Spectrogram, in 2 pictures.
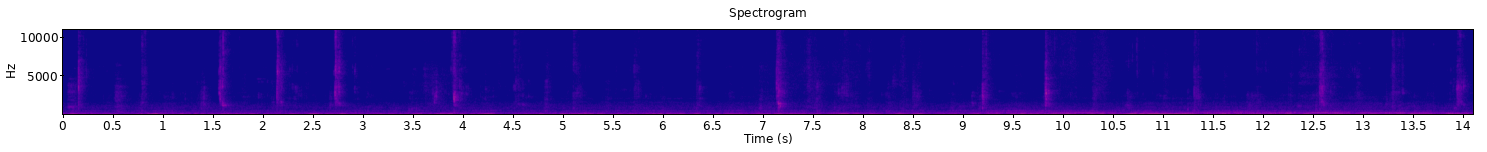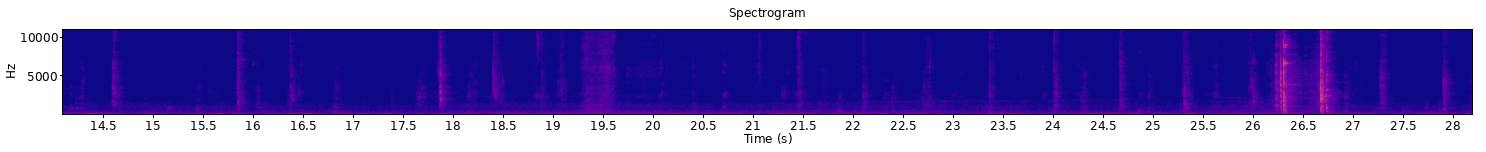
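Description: A person chewing and eating steamed dumplings close to the microphone: many small wet mouth clicks and smacks, on and off throughout. Two sharp, louder clicks come near the end.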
